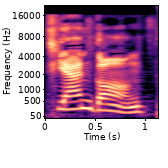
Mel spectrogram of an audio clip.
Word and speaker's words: Tiangong: The Chinese company called Tiangong. – Very good pronunciation.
